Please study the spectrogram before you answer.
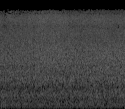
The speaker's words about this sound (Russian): Все спрашивали, знаешь, как бывает ли у нас шторма. Но, наверное, это вот штормы есть, правильно? Вот оно тут. Вот сейчас они стрелятся, две волны, смотри.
